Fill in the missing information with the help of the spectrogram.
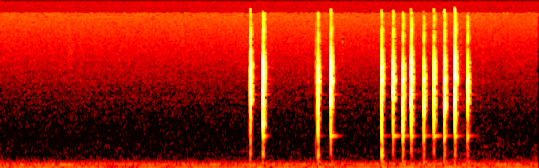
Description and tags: Sound of wooden musical spoons being clapped; recorded in the LAB sound booth at Confederation College.
Sound has a clunky feel to it, as well as starts slowly and progressively gets faster.
clap, musical-spoons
